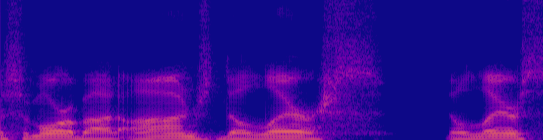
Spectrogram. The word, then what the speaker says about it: Delerce: more about an deers delers they were calling him Del clerk on the television but it's not cler how do you pronounce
